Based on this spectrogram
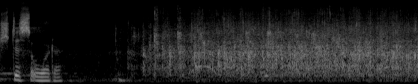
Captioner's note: applause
